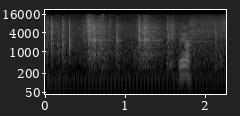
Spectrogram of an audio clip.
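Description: Light rustling and a few soft clicks of a plastic cup being handled over potting mix, followed by a short spoken "yeah" near the end.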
